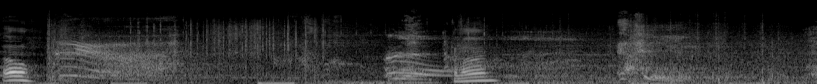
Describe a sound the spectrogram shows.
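A monster snarls and growls.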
